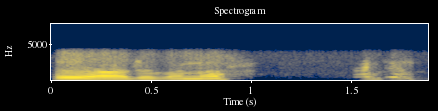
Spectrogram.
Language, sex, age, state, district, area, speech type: Nepali, male, 18-30, West Bengal, Kalimpong, rural, conversation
